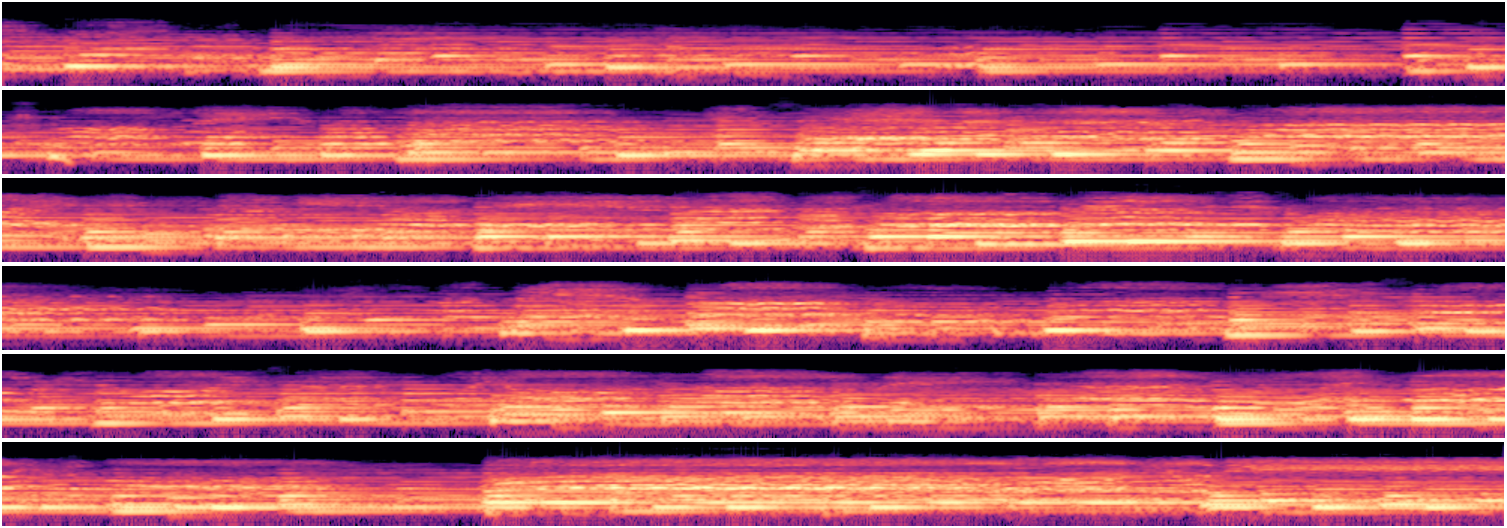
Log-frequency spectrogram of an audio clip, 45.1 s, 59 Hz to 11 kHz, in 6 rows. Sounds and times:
Male singing: 0.0s - 1.7s, 7.7s - 10.6s, 24.8s - 39.3s
Music: 0.0s - 45.0s.

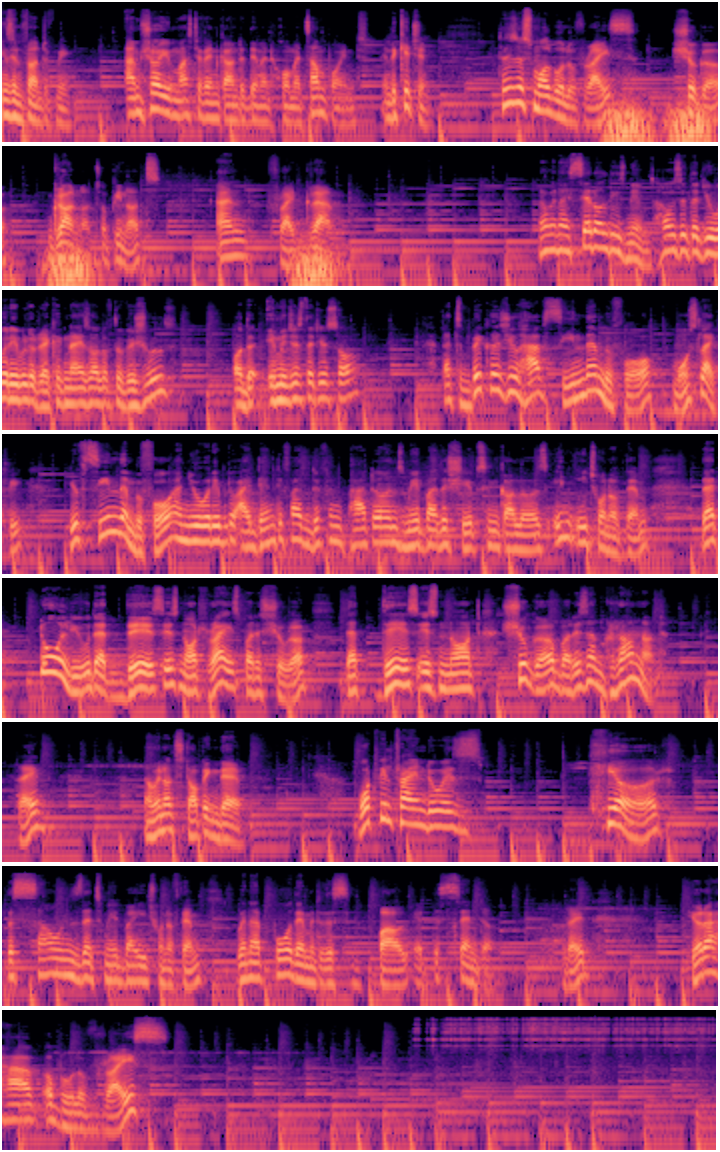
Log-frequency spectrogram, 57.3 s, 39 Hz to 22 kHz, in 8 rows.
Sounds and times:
Speech: 0.0s - 4.3s, 5.0s - 10.6s, 12.5s - 17.9s, 18.7s - 35.3s, 36.0s - 36.3s, 37.2s - 38.3s, 39.4s - 40.6s, 41.7s - 48.9s, 49.8s - 51.8s
Music: 0.0s - 57.2s.

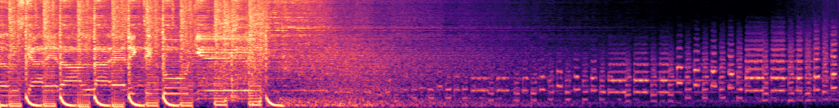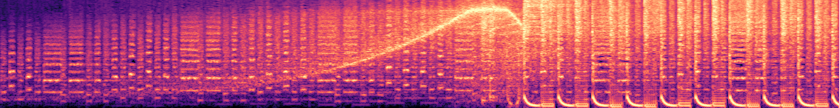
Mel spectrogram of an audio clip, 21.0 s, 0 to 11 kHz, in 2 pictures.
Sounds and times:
Techno: 0.0s - 20.9s.

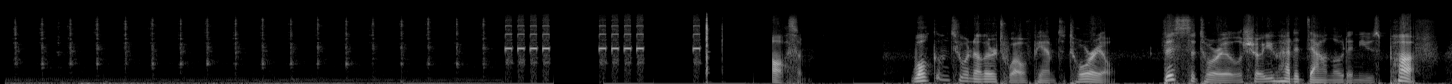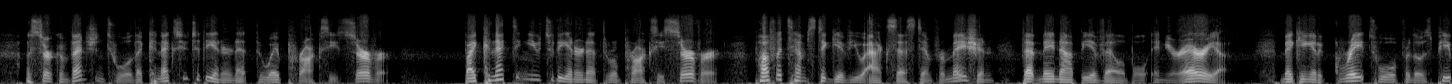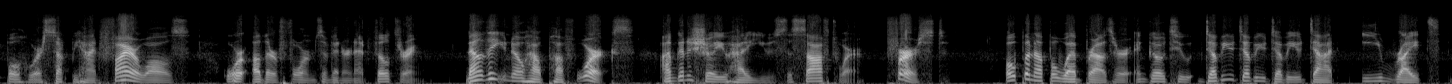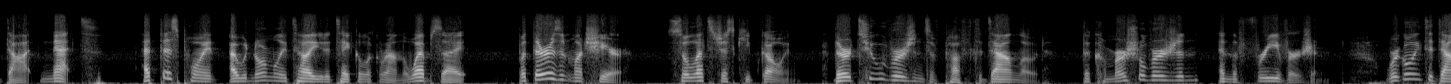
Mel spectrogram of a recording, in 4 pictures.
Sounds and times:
Speech: 7.7s - 8.2s, 9.1s - 18.4s, 19.2s - 56.8s, 57.4s - 58.0s.

